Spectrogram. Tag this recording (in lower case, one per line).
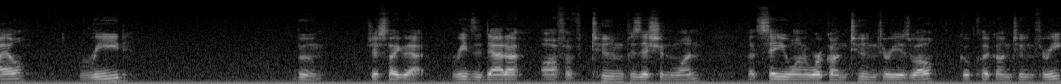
speech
